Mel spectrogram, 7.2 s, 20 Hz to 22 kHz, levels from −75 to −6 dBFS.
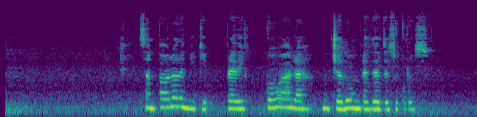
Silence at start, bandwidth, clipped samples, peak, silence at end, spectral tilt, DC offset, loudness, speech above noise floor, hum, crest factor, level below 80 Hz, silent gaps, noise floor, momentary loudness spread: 0.1 s; 14.5 kHz; under 0.1%; -6 dBFS; 0.6 s; -4 dB/octave; under 0.1%; -22 LUFS; 29 dB; none; 18 dB; -60 dBFS; none; -50 dBFS; 21 LU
